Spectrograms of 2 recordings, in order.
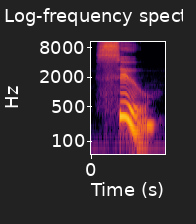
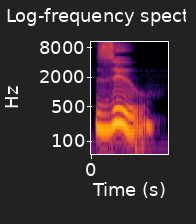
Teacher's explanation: When we say the first word, feel the silence. When we say the second word, feel the buzz.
